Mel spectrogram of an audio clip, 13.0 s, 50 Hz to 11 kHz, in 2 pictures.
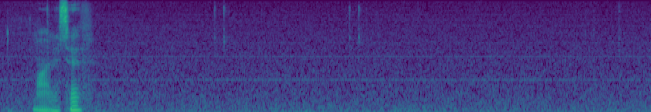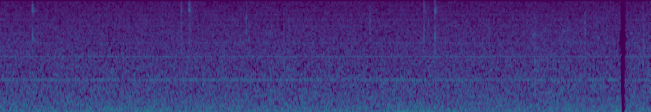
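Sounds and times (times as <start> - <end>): microphone hiss: 0.0 - 13.0
computer mouse clicks: 2.1 - 2.4, 3.4 - 3.8, 8.3 - 9.1, 10.2 - 11.0.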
